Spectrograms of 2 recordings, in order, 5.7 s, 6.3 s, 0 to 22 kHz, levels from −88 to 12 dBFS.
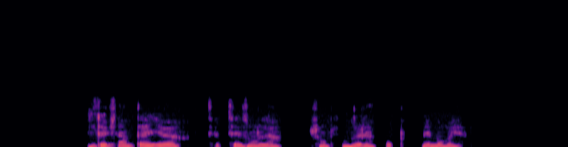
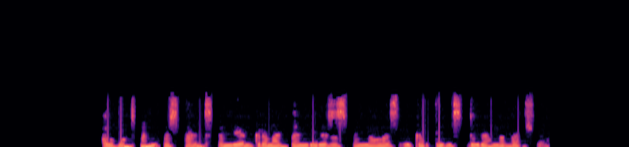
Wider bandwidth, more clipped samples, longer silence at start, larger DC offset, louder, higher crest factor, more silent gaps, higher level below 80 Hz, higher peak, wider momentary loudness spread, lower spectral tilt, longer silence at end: about the same, 7.4 kHz vs 8 kHz; neither; about the same, 0.9 s vs 1 s; neither; second, -35 LUFS vs -20 LUFS; about the same, 18 dB vs 14 dB; first, 1.89-2.07 s, 2.21-2.27 s, 2.82-3.09 s, 3.76-3.85 s, 3.93-3.99 s, 4.05-4.21 s vs 4.62-4.66 s; second, -76 dBFS vs -54 dBFS; second, -18 dBFS vs -6 dBFS; first, 14 LU vs 6 LU; first, -7.5 dB/octave vs -4.5 dB/octave; first, 1.05 s vs 0.8 s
